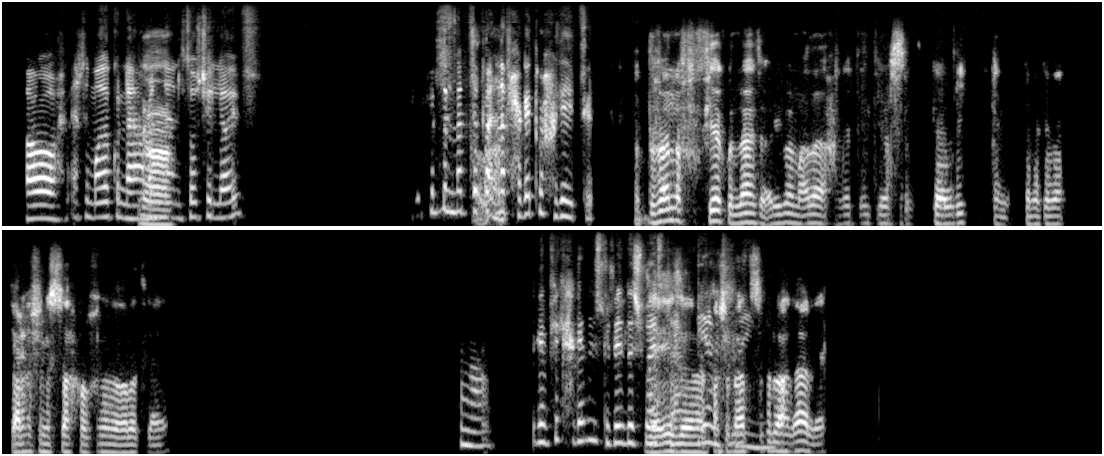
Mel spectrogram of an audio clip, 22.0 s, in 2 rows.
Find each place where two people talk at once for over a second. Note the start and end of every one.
17.4-18.8

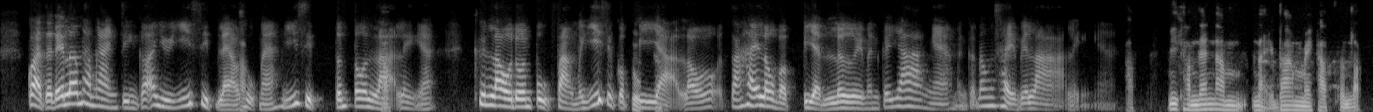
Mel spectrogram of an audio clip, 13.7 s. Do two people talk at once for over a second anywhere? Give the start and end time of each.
none

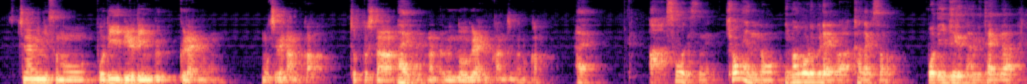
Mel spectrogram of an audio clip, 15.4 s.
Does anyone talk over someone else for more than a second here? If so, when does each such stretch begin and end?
none

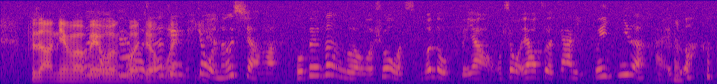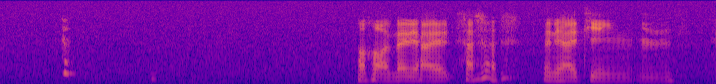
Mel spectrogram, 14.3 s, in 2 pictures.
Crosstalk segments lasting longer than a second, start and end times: 0.8-2.1

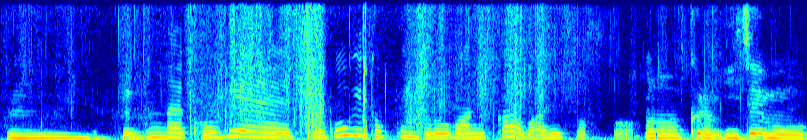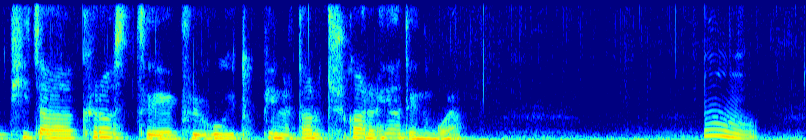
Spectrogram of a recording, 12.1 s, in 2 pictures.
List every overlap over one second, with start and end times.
none

